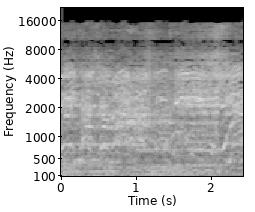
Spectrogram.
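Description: Pop song playing loud over a concert PA while a crowd of fans screams and shouts along.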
